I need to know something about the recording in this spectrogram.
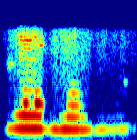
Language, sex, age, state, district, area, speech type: Bengali, female, 18-30, West Bengal, Alipurduar, rural, conversation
